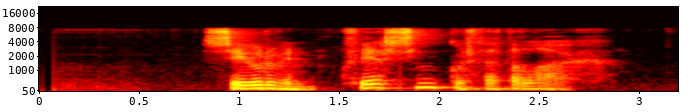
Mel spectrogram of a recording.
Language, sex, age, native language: Icelandic, male, 30-39, Icelandic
